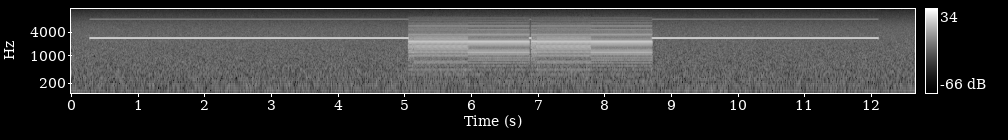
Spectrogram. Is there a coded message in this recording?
Yes: Commodore tape loading (standard loader) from 0.3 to 12.1 s, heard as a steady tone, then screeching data.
